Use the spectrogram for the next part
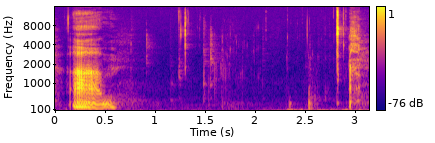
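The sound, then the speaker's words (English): Someone drinking water: a loud, breathy gulp at the start, then a few soft, wet swallows and small mouth clicks scattered over a quiet background, with no talking. “Sorry, I'm drinking water.”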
